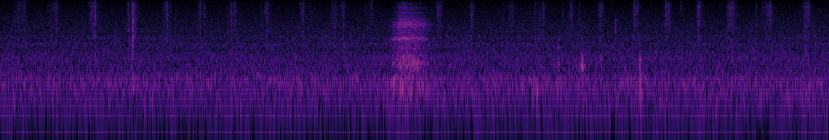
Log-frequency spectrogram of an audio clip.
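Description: Faint scratching of a nearly dry paintbrush's bristles flicked quickly over a plastic miniature during dry-brushing, with scattered light ticks and one brief, louder rustle about three seconds in.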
